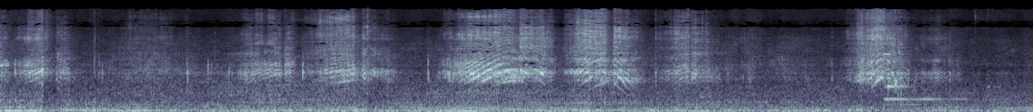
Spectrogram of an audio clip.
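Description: Plastic toy cars pushed by hand across a tiled surface, with several short scraping sounds, each about half a second long, spread through the clip.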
